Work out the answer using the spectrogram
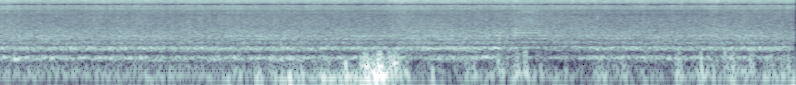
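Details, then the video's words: Bees at a feeder outdoors on a small farm: a constant soft wing hum, interrupted midway by a brief low thump or rustle, then the drone continues. "Relaxing Bees at the Feeder 🐝 | Natural Buzzing Sounds"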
